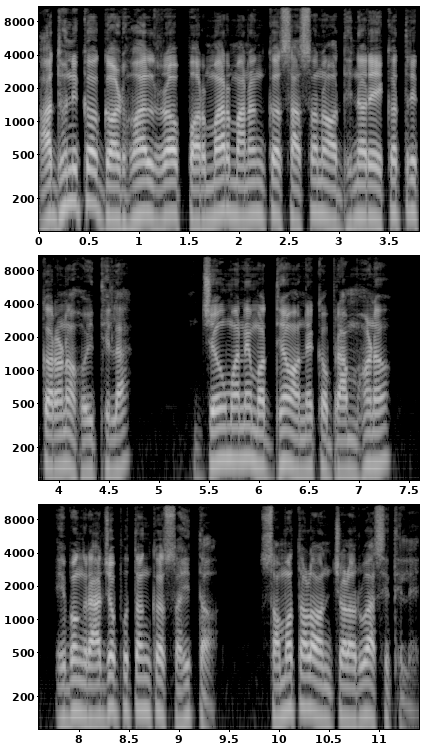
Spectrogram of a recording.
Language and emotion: Odia, neutral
